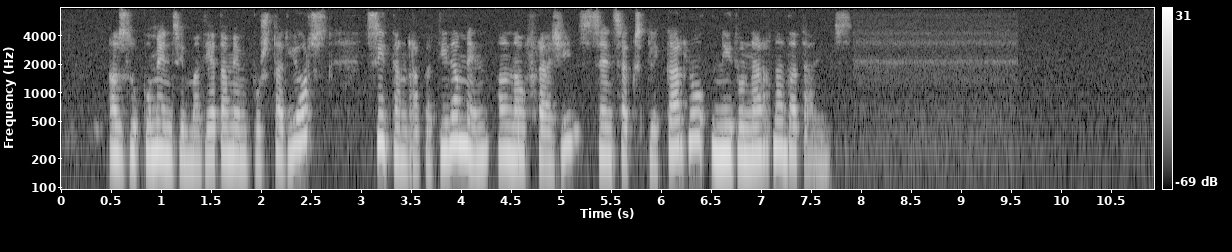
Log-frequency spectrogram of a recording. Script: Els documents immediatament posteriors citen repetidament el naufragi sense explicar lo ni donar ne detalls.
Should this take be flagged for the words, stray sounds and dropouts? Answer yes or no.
no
